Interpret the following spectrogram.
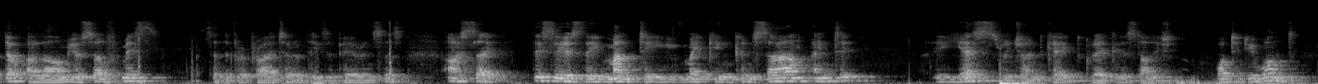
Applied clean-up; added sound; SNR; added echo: none; Wind; 7 dB; reverberation time 0.6 s.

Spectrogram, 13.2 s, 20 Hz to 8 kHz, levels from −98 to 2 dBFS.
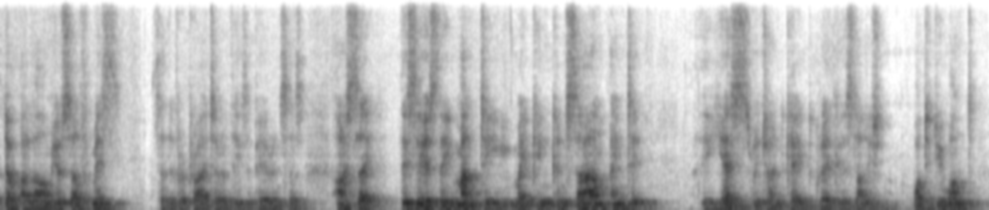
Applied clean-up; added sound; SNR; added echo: neural separator model SepFormer DNS4.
